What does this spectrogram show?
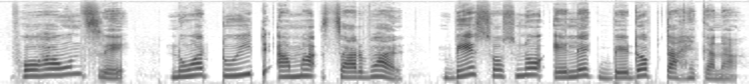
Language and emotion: Santali, neutral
